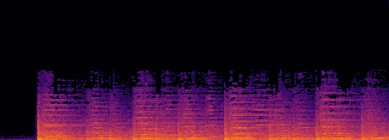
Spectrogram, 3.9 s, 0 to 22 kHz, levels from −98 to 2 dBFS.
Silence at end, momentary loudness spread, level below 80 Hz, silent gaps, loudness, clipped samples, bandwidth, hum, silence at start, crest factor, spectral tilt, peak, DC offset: 0 s; 4 LU; -52 dBFS; none; -28 LUFS; under 0.1%; 10.5 kHz; none; 0.35 s; 16 dB; -6.5 dB/octave; -12 dBFS; under 0.1%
